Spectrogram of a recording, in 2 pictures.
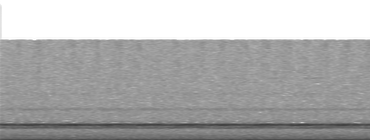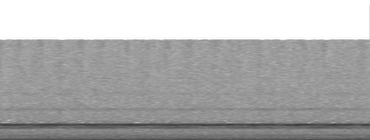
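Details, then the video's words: Cricket sound as one sustained high buzzing trill without pauses, accompanied by dull low-frequency rumble. "Świerszcz. Dźwięki relaksacyjne"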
